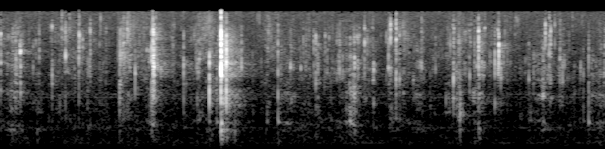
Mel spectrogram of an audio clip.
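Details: Doberman named Cola chewing raw chicken indoors, given pieces torn apart at the joints; dense crackly crunching and tearing, with one sharp loud crunch near the middle.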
